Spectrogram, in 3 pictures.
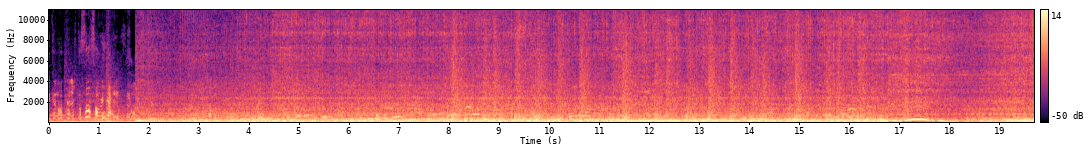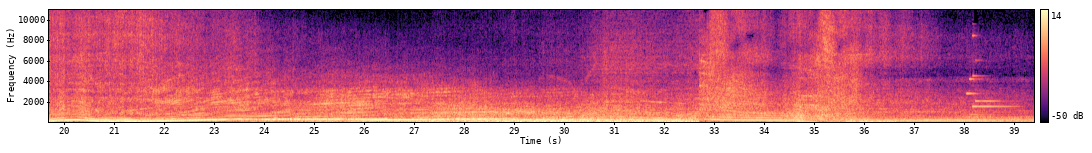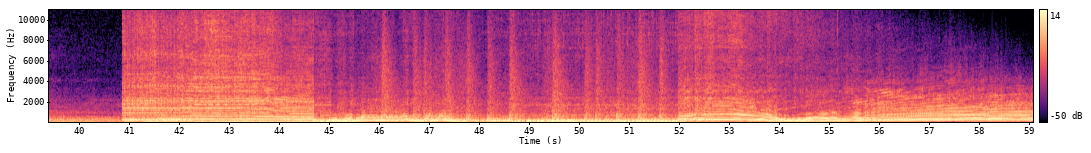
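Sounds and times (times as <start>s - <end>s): motorcycle engines revving: 0.0s - 59.0s.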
